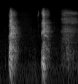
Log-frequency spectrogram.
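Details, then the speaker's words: A suppressed vocal tic disguised as a cough: three short, sharp cough-like bursts, the last softer and breathier. "that was how I transfer it um from a tick into a cough um pretty sneaky um sometimes it sounds like a sneeze but it mostly sounds like a cough"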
